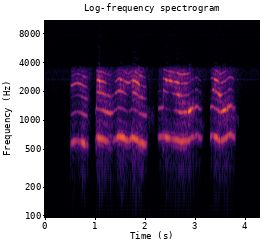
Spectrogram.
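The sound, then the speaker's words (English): A person imitates a cat, giving four whiny, drawn-out meows in close succession, the second and third longer and wavering. The voice is clear, with nothing else in the background. “I could do a whale, but I think I'm going to go with a cat.”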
